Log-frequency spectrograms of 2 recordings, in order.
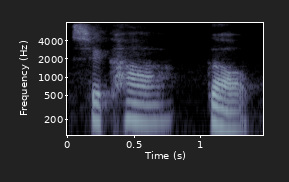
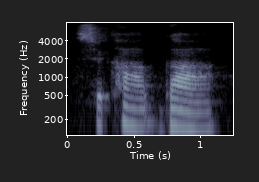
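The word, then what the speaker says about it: Shikahogh: just one minute but it is spelled the witch clan of s-h-i-k-a-h-o-g-h pronounce Chicago Chicago Woods ironic I know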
